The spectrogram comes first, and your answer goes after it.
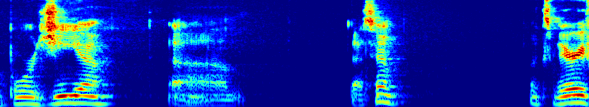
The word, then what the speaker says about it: Borgia: wikipedia a picture of cesar borger or borgaia and depending how you pronounce it um or borgia um that's him looks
